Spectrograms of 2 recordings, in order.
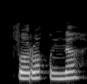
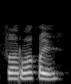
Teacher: قاف ساکن آ گیا تو یہاں پہ قلقلہ کریں گے، ہلائیں گے۔ فرقنا نہیں پڑھنا، فرق، اور نا الف مد آ گیا تو مد اصلی کریں گے۔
